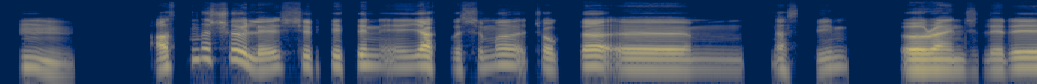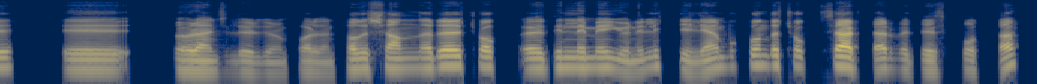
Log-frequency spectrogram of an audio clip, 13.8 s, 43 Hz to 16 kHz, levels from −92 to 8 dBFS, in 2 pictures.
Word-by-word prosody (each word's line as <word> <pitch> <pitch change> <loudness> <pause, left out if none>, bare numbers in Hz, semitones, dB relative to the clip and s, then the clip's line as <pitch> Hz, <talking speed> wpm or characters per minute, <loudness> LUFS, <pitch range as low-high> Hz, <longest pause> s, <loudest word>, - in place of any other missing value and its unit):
Hımm. 105 -11 -10 0.5
Aslında, 250 +3 -2
şöyle, 135 - 0
şirketin, 160 +2 -7
eee, - - -13
yaklaşımı 150 +2 -1
çok 130 -4 -6
da, 155 0 +3 0.5
emm, 120 -1 -19 0.2
nasıl 125 -3 -13
diyeyim, 140 +5 -14 0.3
öğrencileri, 125 +3 +2 0.3
eee, 120 0 -1 0.3
öğrencileri 110 -3 -1
diyorum 100 -1 -12
pardon 105 -2 -8
çalışanları 135 +4 +4
çok, 145 -2 +1 0.2
eee, 130 0 0
dinlemeye 140 0 0
yönelik 120 +5 -6
değil. 110 -3 -4
Yani 135 +5 +1
bu 150 - -17
konuda 165 +1 -1
çok 155 -2 -6
sertler 145 -4 +7
ve 120 - -8
despotlar. 110 -1 -2
130 Hz, 125 wpm, -25 LUFS, 120-150 Hz, 0.5 s, sertler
